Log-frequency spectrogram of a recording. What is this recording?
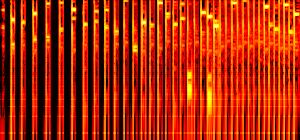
Metallic sound first granulated, then combfiltered, then waveshaped. Very resonant.
comb, grain, metal, resonance, waveshape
